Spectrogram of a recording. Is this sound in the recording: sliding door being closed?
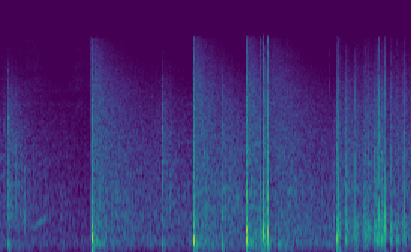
no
